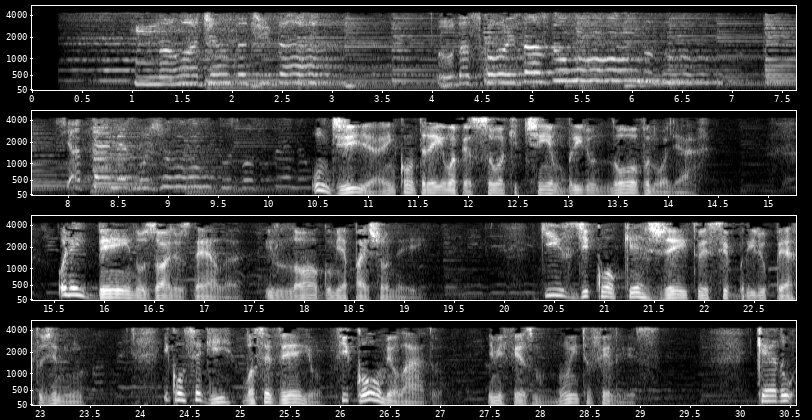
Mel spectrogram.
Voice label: EX NAMORADA M; Aniversários; ANIVERSARIO romantico; masc

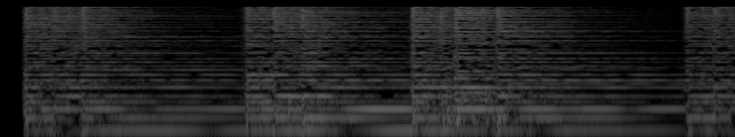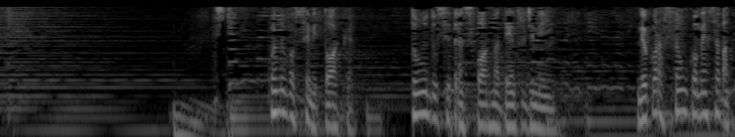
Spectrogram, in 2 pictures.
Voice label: Picante Masculino; Telemensagens

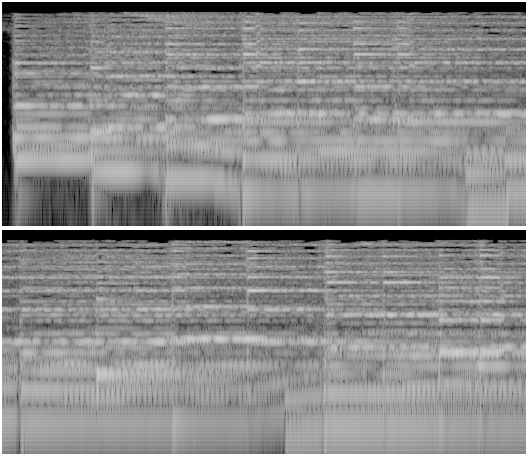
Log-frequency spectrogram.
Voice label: Uma Vida Melhor Masculino; Telemensagens; Otimismo

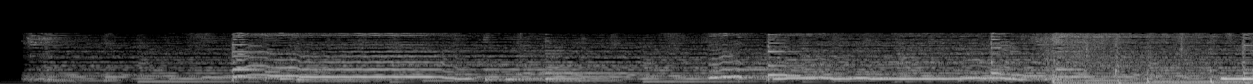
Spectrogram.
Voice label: Aniversário Antecipado Feminino; Telemensagens 2017; Aniversários; Aniversário atrasado e antecipado

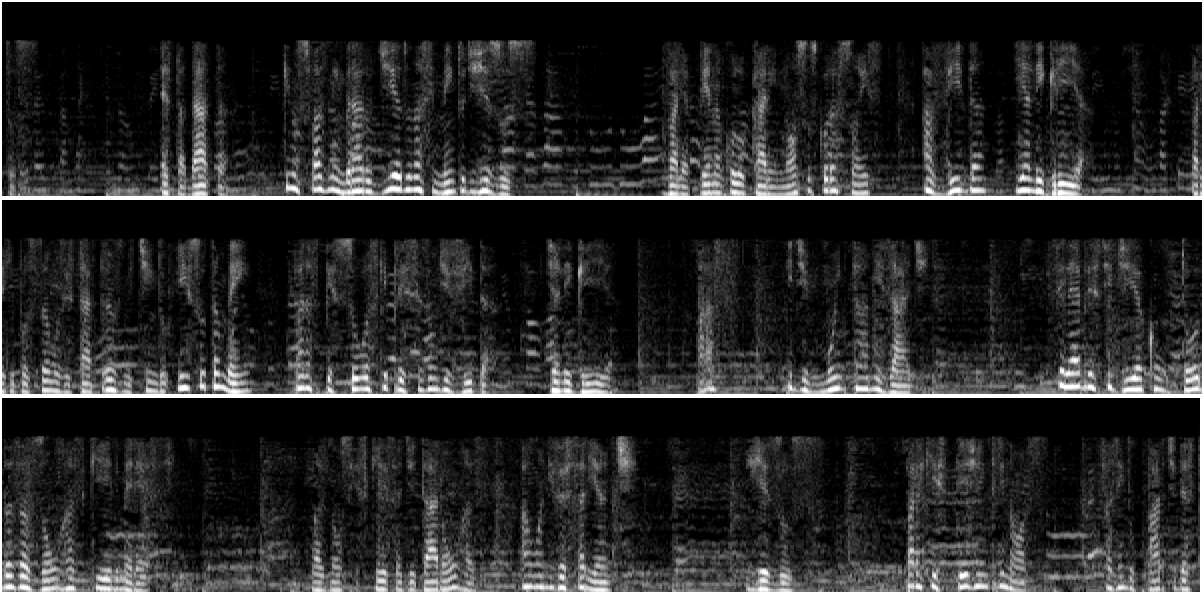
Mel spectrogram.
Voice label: NATAL EVANGELICO, masc; Telemensagens; Natal e Ano novo

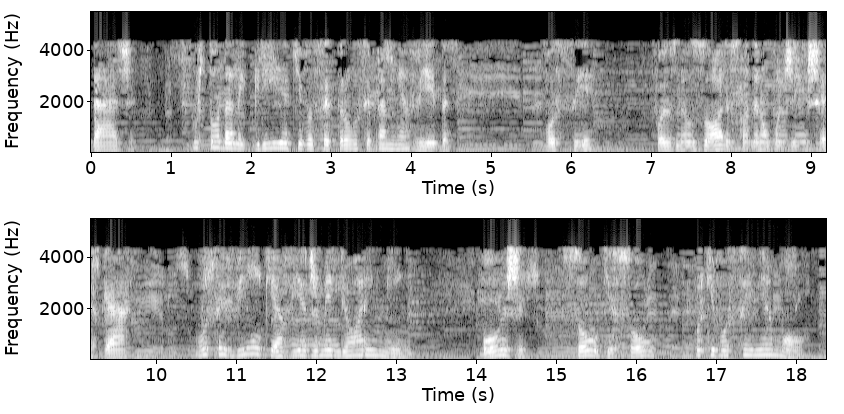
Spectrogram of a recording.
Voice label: Por Amor Feminino, Telemensagens

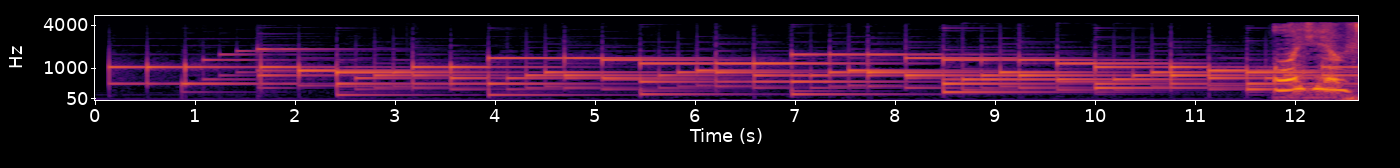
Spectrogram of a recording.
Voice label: Aniversário Mãe Infantil Masculino; Telemensagens 2017; Aniversários

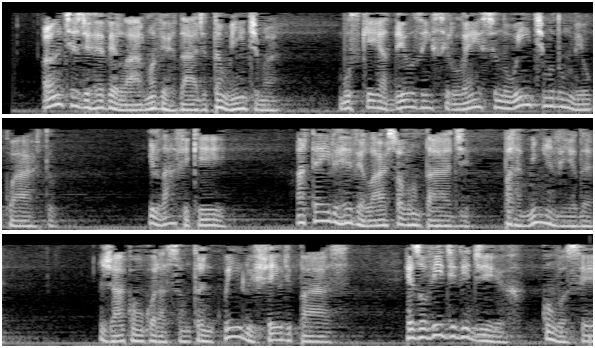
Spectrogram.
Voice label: CONQUISTA EVANGELICA, Telemensagens, Românticas, masc

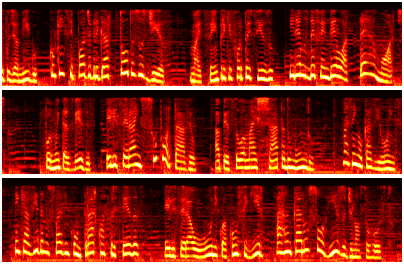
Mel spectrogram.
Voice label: IRMÃO F; Aniversários; Aniversários diversos; fem

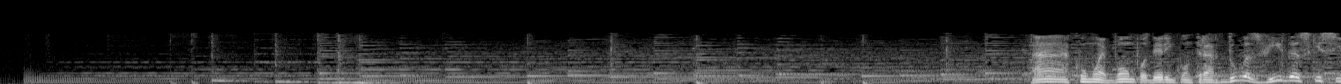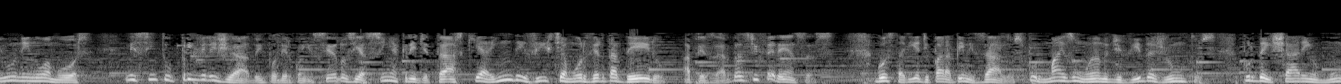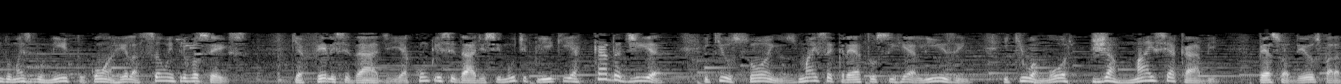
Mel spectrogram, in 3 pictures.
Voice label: Aniversário Casamento Geral Masculino; Telemensagens 2017; Aniversários

